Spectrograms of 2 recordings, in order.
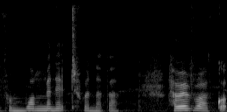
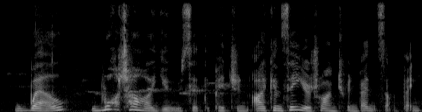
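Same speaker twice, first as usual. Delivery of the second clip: plain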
